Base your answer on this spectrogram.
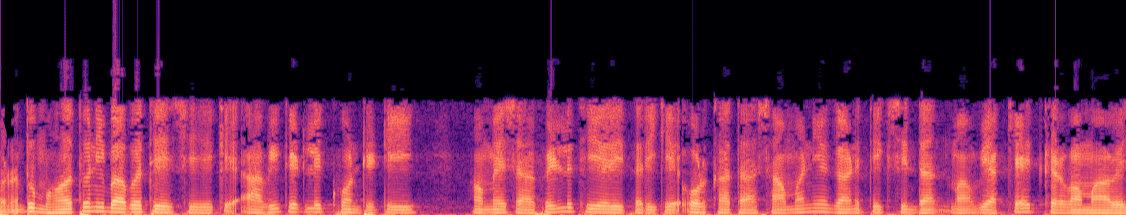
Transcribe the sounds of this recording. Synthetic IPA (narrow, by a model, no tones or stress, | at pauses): pə̰ɾə̰nt̪uməɦət̪ʋənibabət̪et͡ʃʰekḛʔaʋikeʈlikːʋɔ̃ɳʈiʈi | həmːeʃafilɖt̪ʰiəɾit̪əɾikeʔoɽkʰat̪asamanjəɡaɽ̃it̪iksɪd̪ʱãnt̪mãʋjakʰja̰it̪kəɾʋamãaʋe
